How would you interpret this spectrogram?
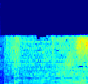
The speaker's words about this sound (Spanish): ¡Bee! ¡Anda, una cabra! ¿A quién se le habrá escapado?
